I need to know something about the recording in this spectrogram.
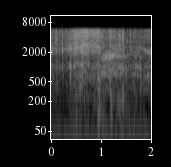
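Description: Rustling for about a second, with a few light knocks, as a container of oats is handled.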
